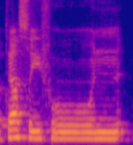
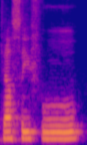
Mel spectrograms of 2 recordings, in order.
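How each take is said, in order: First: The final n sound is clearly pronounced. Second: The final n sound is dropped. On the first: The speaker calls it right. "I wanted you to pronounce the noon clearly" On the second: The speaker calls it wrong. "I had the impression that you just said tasifu"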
